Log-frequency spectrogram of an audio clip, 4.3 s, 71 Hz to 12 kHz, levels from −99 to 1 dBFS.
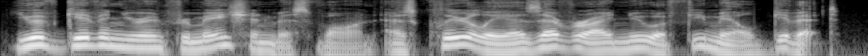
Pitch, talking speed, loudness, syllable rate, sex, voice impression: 135 Hz, 235 wpm, -18 LUFS, 6.3 syllables/s, female, very feminine, middle-aged, slightly thin, tensed, slightly powerful, bright, soft, clear, fluent, slightly raspy, cool, very intellectual, very refreshing, sincere, very calm, very friendly, very reassuring, unique, elegant, wild, slightly sweet, lively, strict, slightly intense, slightly sharp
